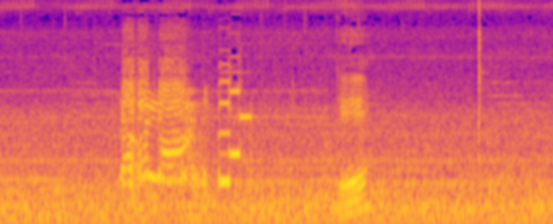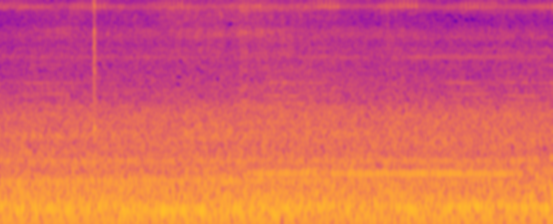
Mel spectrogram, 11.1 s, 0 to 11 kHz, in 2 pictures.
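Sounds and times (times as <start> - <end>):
air conditioner unit humming: 0.0 - 11.0
higher tone: 1.1 - 2.6, 7.7 - 11.0.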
